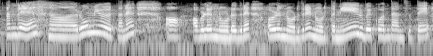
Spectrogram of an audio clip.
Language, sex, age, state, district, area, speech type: Kannada, other, 18-30, Karnataka, Bangalore Urban, urban, spontaneous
